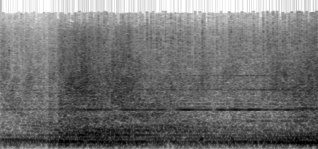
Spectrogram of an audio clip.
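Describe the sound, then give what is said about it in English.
A string of fighter planes taking off and climbing into the night sky, heard as a dense, continuous engine drone with a low roar and a faint steady tone running through it. “A faint band of daylight lines the horizon as a string of fighter planes take off and ascend into the pitch-black night sky.”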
